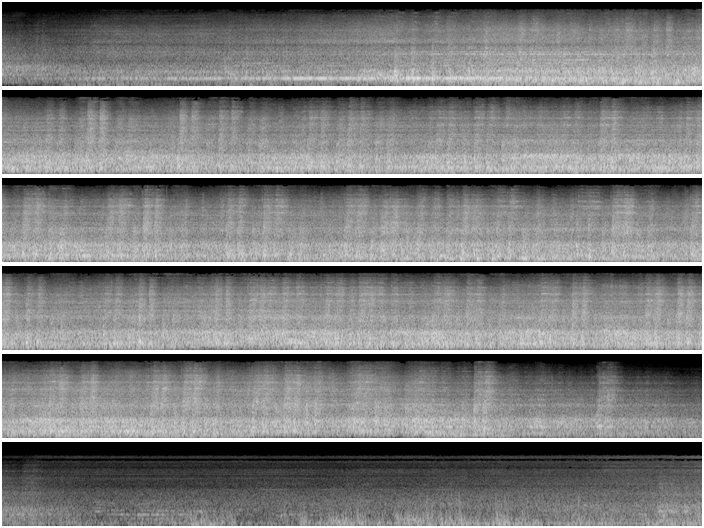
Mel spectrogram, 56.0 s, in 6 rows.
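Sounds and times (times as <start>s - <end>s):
steel wheels rumbling on rail: 0.0s - 47.9s, 48.9s - 56.0s
wheels clacking over rail joints: 4.9s - 45.7s.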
